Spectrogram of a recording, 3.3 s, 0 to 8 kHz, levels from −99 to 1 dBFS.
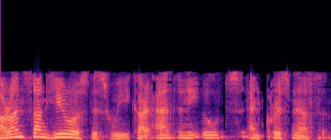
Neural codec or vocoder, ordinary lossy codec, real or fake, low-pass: codec, 16 kHz, 4.8 kbps, FACodec; AAC, 16 kbps; fake; 7.2 kHz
